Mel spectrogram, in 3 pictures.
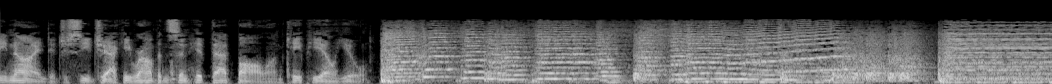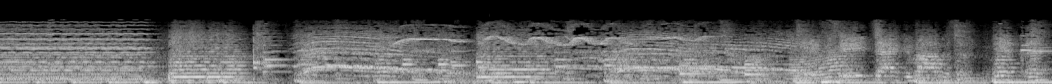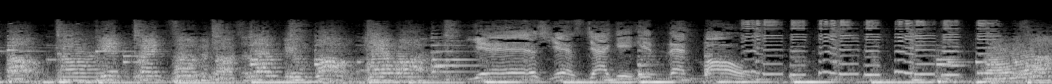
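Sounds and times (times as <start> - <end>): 
speech: 0.0 - 3.8, 23.4 - 29.2
brassy horns of a big band: 3.8 - 26.0, 28.3 - 31.5
rhythm section driving the beat: 3.8 - 31.5
steady walking bass: 6.3 - 8.7, 12.2 - 31.5.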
